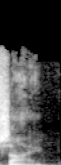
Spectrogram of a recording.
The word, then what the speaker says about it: Tsai: But if this guy, Joseph Tsai, I hope I'm saying his name right.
